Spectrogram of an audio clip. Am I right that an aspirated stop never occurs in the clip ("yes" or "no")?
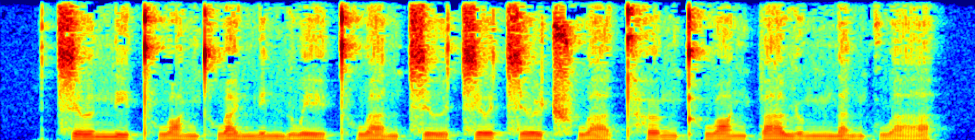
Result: no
